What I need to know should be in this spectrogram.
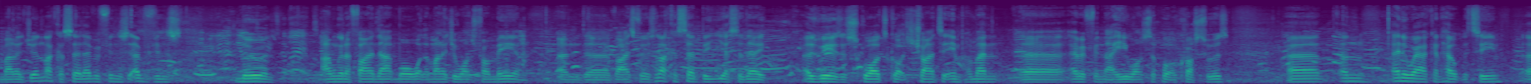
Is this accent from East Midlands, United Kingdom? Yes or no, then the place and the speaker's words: yes; Nottingham, East Midlands, United Kingdom; I'm from Nottingham and my base is still in Nottingham and that's where I still live.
